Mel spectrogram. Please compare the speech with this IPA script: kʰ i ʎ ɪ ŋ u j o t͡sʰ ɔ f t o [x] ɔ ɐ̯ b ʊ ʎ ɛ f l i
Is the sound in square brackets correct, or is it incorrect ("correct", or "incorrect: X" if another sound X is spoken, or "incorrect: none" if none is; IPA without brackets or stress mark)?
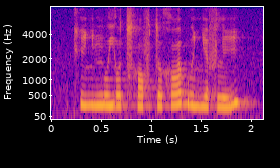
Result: correct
